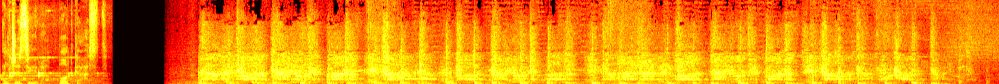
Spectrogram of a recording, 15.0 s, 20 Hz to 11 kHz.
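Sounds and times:
speech: 0.1s - 1.6s
large crowd of young protesters chanting at Damascus Gate in Jerusalem's Old City: 3.0s - 14.9s.

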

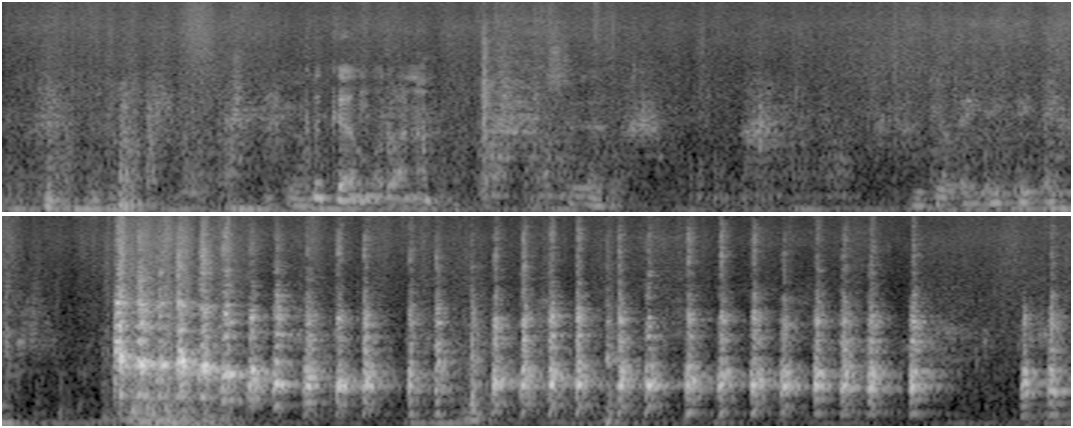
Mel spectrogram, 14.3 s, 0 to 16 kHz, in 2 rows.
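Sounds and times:
speech: 2.0s - 3.0s, 6.1s - 7.2s
turkey and other poultry clucking: 7.8s - 14.2s.

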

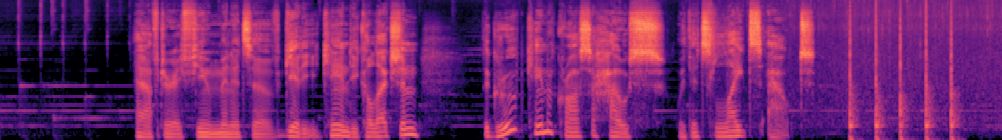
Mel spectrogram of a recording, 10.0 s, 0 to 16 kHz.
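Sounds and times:
speech: 1.4s - 8.2s
firm knocks on the wooden front door of a house: 8.5s - 9.7s.

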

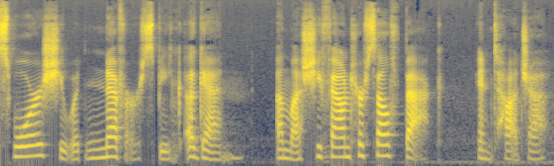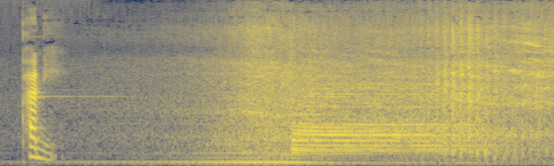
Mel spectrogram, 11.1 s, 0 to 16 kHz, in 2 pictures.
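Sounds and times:
speech: 0.0s - 6.2s
train horn blast: 6.2s - 10.5s
train rumbling with rolling clatter of wheels: 8.0s - 11.0s.

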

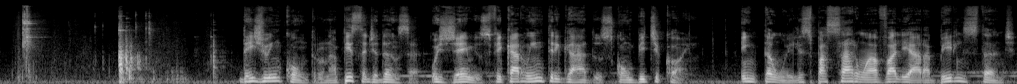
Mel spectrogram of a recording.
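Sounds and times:
small vodka shot glasses clinking in a toast: 0.2s - 0.6s
speech: 2.4s - 10.1s.

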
